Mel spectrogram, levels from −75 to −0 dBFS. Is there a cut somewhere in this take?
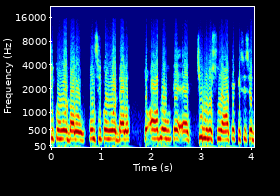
no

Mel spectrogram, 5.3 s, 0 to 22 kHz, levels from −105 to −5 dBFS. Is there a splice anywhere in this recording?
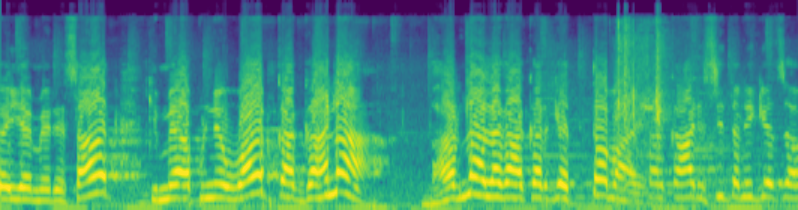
yes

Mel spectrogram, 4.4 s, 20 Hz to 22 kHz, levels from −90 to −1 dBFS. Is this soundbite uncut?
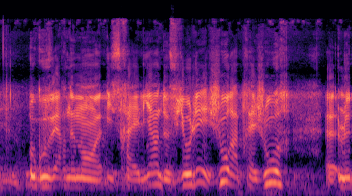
yes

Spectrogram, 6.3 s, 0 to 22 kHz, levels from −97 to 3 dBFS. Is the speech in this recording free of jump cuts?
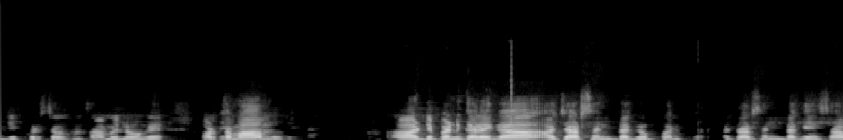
yes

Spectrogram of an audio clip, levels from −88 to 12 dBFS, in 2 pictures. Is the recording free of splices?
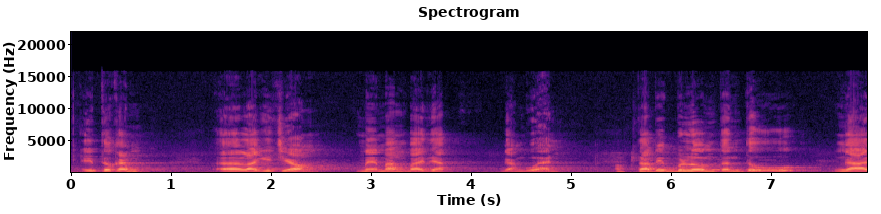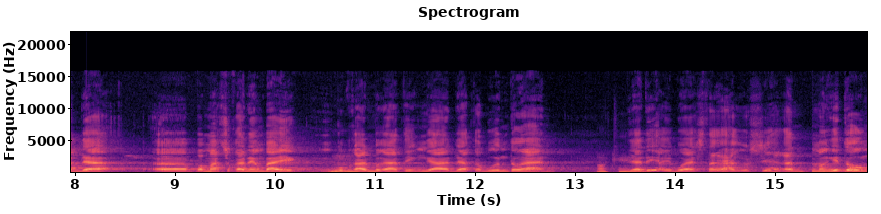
yes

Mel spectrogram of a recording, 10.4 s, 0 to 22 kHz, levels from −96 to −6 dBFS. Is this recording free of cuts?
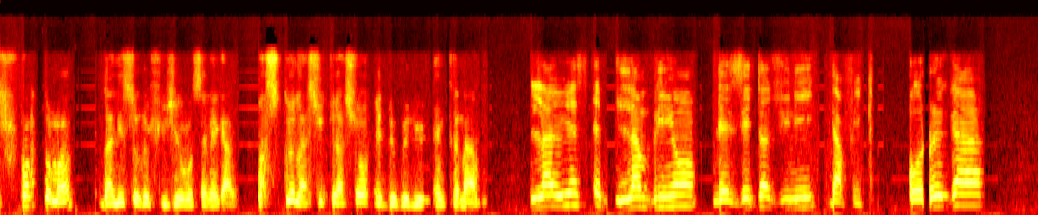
no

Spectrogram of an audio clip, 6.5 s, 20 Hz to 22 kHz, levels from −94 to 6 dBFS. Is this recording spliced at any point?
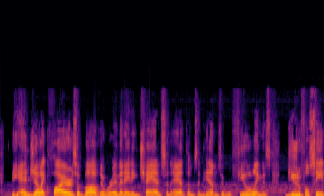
no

